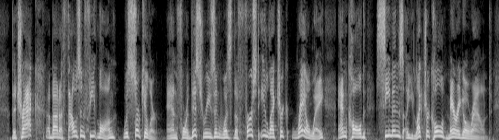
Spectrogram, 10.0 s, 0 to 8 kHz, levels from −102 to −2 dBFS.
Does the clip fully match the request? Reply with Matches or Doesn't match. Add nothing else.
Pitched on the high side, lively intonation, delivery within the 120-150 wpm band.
Matches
